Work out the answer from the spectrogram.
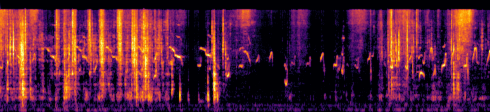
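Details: Grey francolin chicks (desi teetar) at the nest while feeding: loud rustling and scratching at first, then a clear run of thin, high peeps with short upward or downward slides before the noise returns.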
